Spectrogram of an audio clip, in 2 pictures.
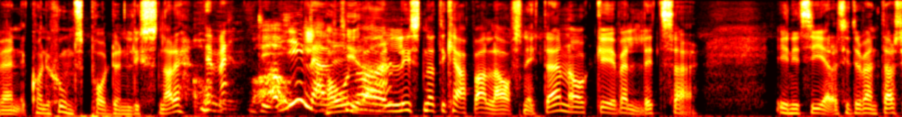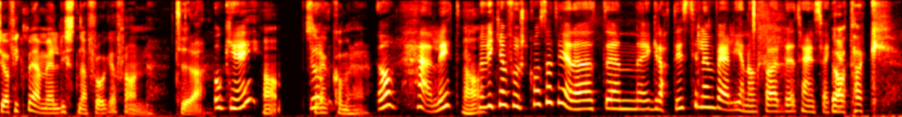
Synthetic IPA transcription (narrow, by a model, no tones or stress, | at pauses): vənkʰɔnd̪ɪɧuːnspʰɔd̪ːənlʏsnaɾənɛmɛd̪ɪlːahaɾʊnaɾlʏsnat̪ʰːɪlkʰapːalːaɑːvsnɪ̰t̪ːənɔkɛɾvɛld̪ɪt̪sɔæ̰ːɾ | ʔɪnɪt̪sɪeːɾa̰d̪sɪt̪ːəɾɔvɛnt̪aɾsɔjɑːɡfɪkːmɛmɛjɛnlʏsnafɾoːɡafɾɔ̰nt̪ʰḭːɾa̰ʊkʰɛjɑ̰ː | sɔd̪ɛnkʰɔmːəɾɦæ̰ːɾɑːhæːɭɪɡt̪ɑːɛnvɪkanfœʂʈ̚kʰɔnst̪at̪ʰeːɾaːt̪ɛnɡɾat̪ːɪst̪ʰɪlɛnvɛːljeːnɔmfœːɖt̪ʰɾɛːnɪŋsvɛkjɑaːt̪ʰakː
